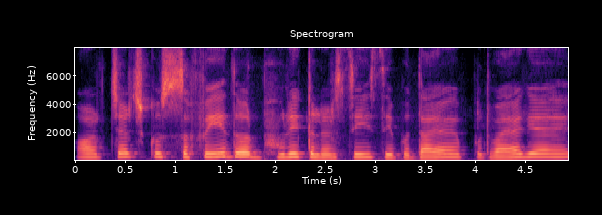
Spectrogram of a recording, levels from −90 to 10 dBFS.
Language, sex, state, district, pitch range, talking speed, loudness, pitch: Hindi, female, Uttar Pradesh, Lalitpur, 220-260 Hz, 160 wpm, -17 LUFS, 240 Hz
